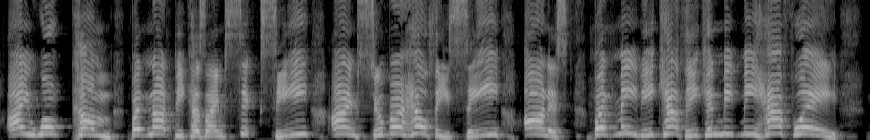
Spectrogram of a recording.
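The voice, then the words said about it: 1940s newsreel announcer voice. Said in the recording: “that's my 1940s announcer voice ... It's very similar to the David Lynch”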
